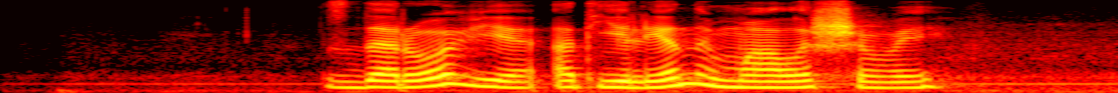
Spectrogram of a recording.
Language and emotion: Russian, positive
